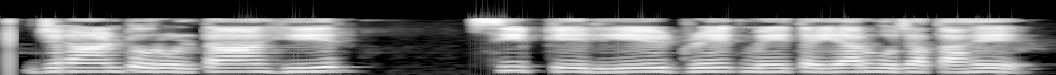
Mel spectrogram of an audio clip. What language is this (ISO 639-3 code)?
urd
